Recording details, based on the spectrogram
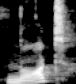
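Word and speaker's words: knot: Next is नॉट, nothing. इसको NOT की तरह ही प्रोनाउंस करेंगे. प्रोनाउंसिएशन इसकी डिफरेंट नहीं है और मीनिंग भी सेम ही है, लेकिन स्पेलिंग में डिफरेंस है.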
